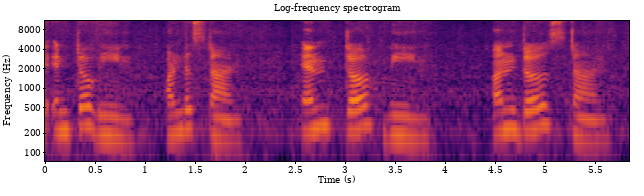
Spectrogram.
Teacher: दो unstressed syllables और उसके बाद एक स्ट्रेस्ड सिलेबल होता है इसमें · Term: एनापेस्ट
